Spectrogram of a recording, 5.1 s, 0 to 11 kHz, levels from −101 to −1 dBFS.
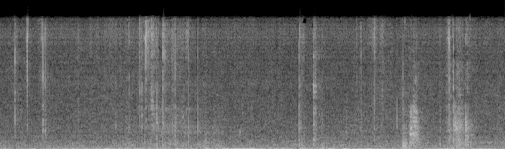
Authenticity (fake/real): fake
